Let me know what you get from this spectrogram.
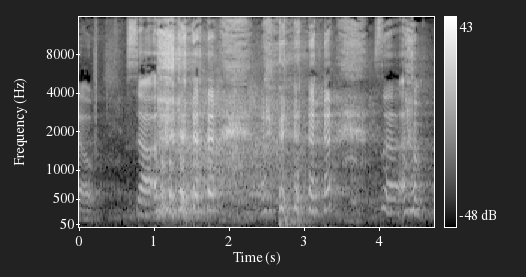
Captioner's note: audience laughs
